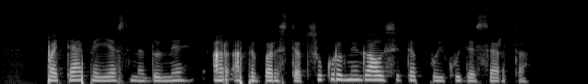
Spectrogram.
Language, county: Lithuanian, Alytus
